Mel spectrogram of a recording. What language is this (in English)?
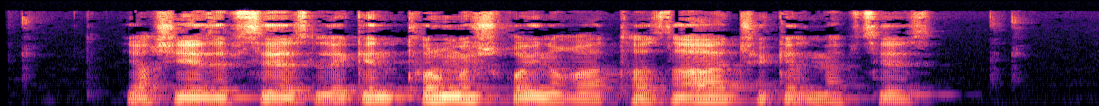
Uyghur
